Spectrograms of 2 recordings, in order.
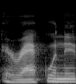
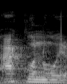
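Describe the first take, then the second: First: The name begins with an 'ar' sound. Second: The name begins with an 'ak' sound. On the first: The speaker calls it right. "I think it's pronounced Araquanid because it's like arachnid" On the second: The speaker calls it wrong. "I was actually pronouncing it wrong and actually missed out on the R"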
